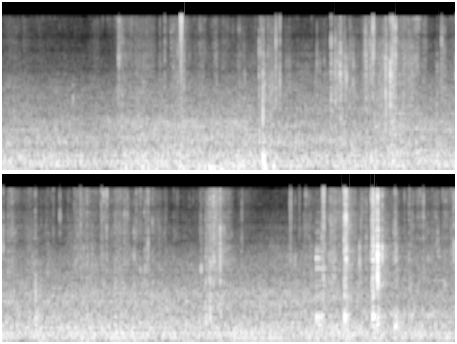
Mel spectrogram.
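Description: Faint kitchen handling sounds, soft clicks and scrapes, over a steady low hum, with a few sharper ticks near the end.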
